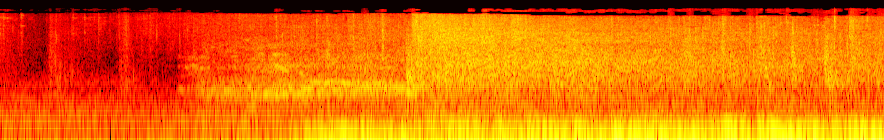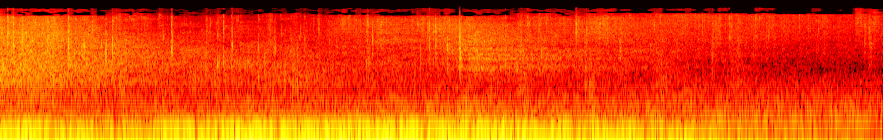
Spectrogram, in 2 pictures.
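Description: Rocks crash down in a loud, rumbling cave-in.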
